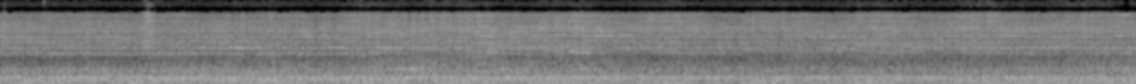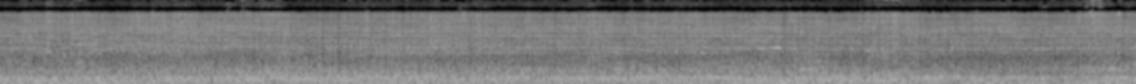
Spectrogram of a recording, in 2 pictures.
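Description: A freight train of tank cars rolling past at close range: a loud, steady rumble of steel wheels on the rails.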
